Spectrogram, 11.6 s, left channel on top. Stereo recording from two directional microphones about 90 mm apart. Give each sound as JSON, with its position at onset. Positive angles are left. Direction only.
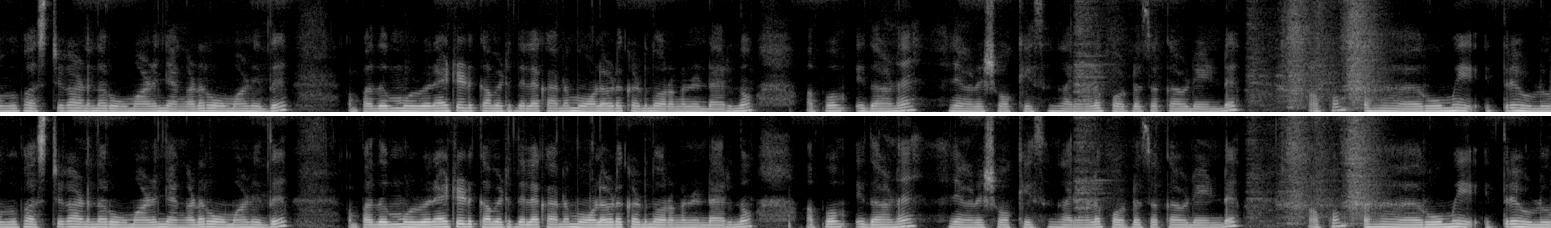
{"t": 0.1, "sound": "a woman's voice", "side_deg": -45}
